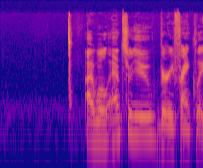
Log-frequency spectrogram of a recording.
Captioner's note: speaking French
